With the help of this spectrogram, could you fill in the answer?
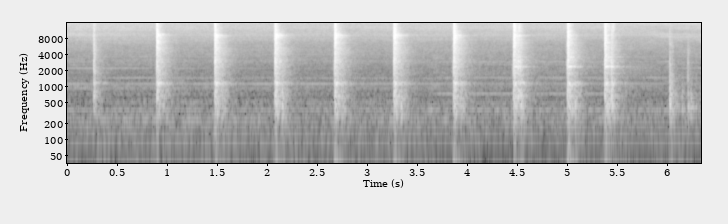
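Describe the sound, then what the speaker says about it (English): Sharp metallic hammer blows strike at a steady, even pace, about ten ringing hits in a row, close and loud with no talking, as valve seat inserts are hammered into a Ford Crossflow cylinder head. "And then we're just going to start hammering the seats."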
